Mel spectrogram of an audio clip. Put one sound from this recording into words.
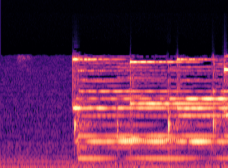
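Handbells ring out together.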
